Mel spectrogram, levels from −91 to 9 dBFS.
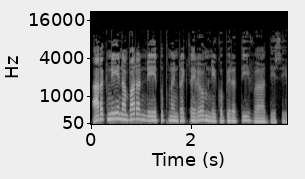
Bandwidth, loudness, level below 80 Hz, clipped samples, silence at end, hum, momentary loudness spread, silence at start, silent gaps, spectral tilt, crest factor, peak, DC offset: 11 kHz; -25 LUFS; -50 dBFS; under 0.1%; 0 s; none; 6 LU; 0.05 s; none; -6 dB/octave; 18 dB; -8 dBFS; under 0.1%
